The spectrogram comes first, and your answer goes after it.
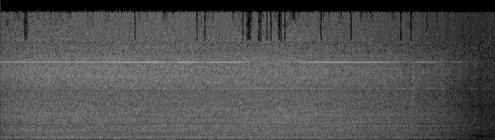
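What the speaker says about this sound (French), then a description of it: "Les chiots s'habituent de plus en plus au bruit de l'aspirateur" A household vacuum cleaner runs with a steady, loud whooshing drone near a litter of Czechoslovakian wolfdog puppies, then winds down and fades in the final second.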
